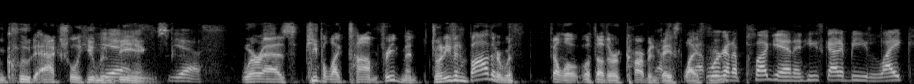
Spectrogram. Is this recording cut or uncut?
cut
